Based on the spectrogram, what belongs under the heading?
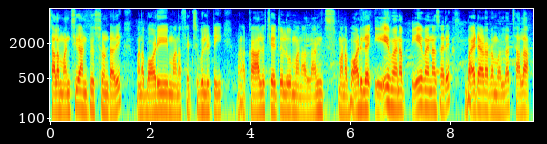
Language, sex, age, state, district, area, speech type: Telugu, male, 18-30, Telangana, Medchal, urban, spontaneous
